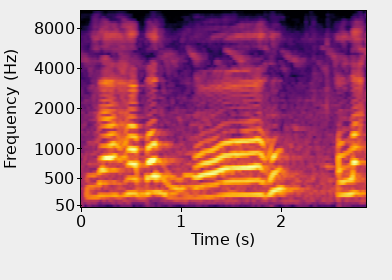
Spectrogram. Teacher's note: اللہ کے لفظ کی لام کو موٹا پڑھیں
